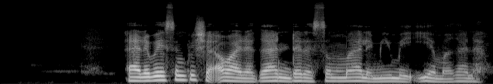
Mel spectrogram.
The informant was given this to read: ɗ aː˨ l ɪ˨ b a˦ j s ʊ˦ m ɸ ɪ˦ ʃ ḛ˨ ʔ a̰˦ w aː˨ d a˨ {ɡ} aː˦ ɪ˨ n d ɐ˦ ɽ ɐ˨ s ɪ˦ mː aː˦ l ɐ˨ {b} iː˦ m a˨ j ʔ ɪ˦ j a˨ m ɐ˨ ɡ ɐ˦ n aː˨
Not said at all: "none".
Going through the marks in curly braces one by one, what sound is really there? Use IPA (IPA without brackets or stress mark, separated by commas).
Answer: ɡ, m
